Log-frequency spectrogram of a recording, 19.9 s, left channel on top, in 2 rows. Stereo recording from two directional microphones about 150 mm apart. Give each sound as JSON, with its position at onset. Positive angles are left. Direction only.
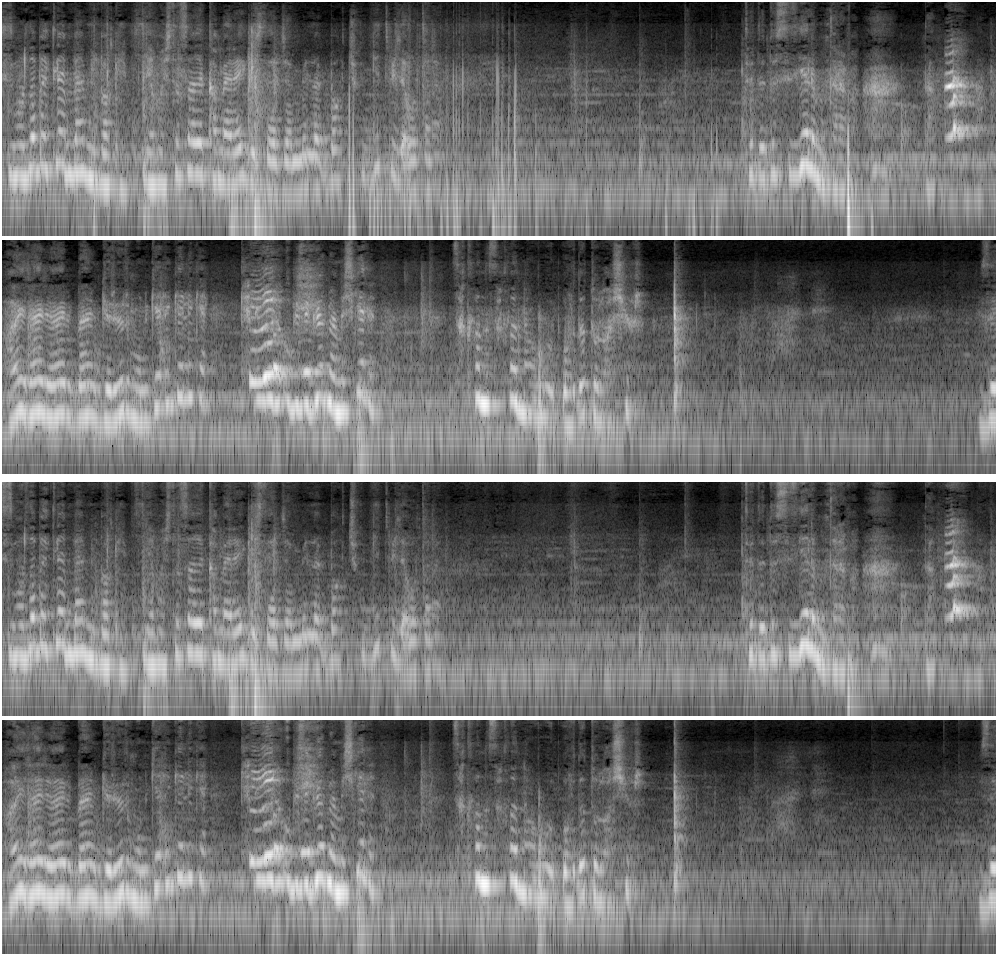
{"t": 0.0, "sound": "a woman's voice", "side_deg": -40}
{"t": 2.3, "sound": "a woman's voice", "side_deg": -15}
{"t": 7.4, "sound": "a woman's voice", "side_deg": -55}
